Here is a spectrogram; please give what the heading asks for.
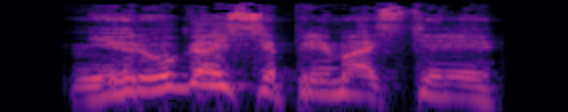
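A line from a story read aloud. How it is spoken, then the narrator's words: Old man barking. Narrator (Russian): рявкнул старик Джордж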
